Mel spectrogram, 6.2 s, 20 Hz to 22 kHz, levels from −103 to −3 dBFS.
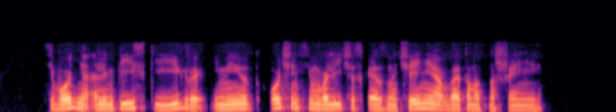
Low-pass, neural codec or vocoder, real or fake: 5.4 kHz; none; real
